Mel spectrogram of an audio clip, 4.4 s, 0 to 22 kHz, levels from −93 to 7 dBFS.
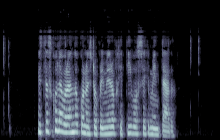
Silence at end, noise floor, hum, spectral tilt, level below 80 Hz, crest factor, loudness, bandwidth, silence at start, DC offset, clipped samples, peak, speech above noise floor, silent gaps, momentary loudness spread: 0.9 s; -83 dBFS; none; -5.5 dB/octave; -66 dBFS; 16 dB; -17 LUFS; 9.2 kHz; 0.75 s; under 0.1%; under 0.1%; -2 dBFS; 66 dB; none; 10 LU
